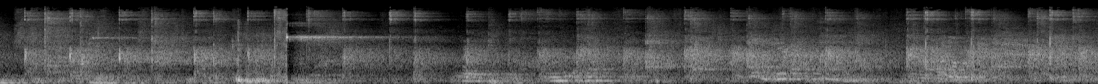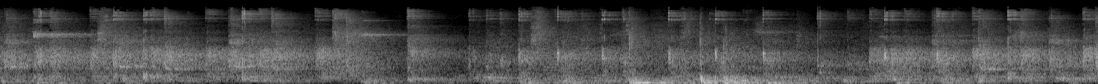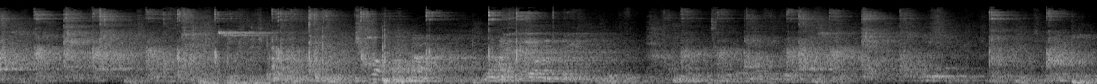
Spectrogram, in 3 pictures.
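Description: Table tennis rallies: the ball clicks sharply off the bats and the table in quick repeated strikes, pausing between points.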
